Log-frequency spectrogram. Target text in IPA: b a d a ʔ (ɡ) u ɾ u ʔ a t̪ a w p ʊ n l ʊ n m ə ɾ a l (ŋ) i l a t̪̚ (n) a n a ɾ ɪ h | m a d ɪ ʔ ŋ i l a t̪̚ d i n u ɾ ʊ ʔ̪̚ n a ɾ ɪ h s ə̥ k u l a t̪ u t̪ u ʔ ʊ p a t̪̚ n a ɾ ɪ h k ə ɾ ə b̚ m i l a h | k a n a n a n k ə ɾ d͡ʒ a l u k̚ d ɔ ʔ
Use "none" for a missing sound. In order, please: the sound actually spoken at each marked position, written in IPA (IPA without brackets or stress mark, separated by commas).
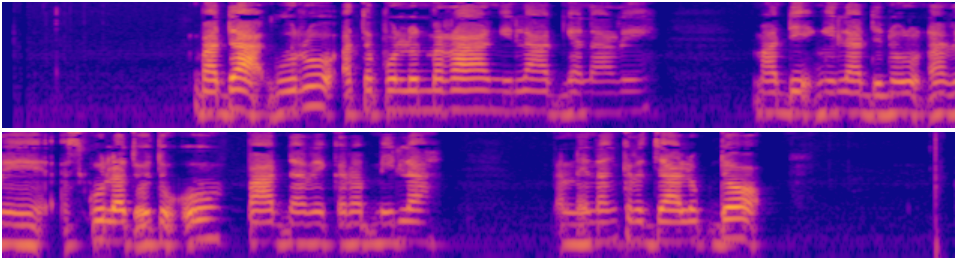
ɡ, ŋ, ŋ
